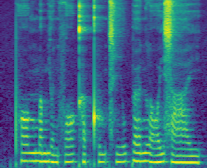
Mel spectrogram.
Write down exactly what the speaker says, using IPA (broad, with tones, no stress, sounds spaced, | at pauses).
pʰ ɔː˧ ŋ m ɐ˧ m j ɵ˨˩ n f ɔː˨˥ kʰ ɐ˨ p̚ kʷʰ ɐ˨˧ m t͡sʰ iː˨˥ w p œː˧ n l ɔː˨˥ j s aː˨ j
